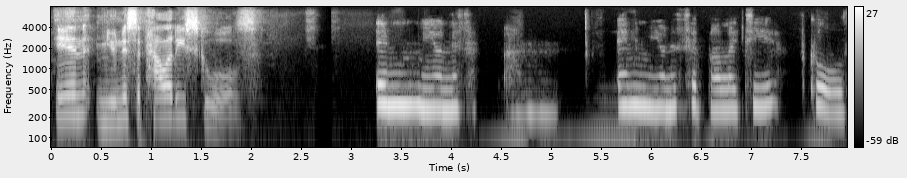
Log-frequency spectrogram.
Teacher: our stress is right here on PAL.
